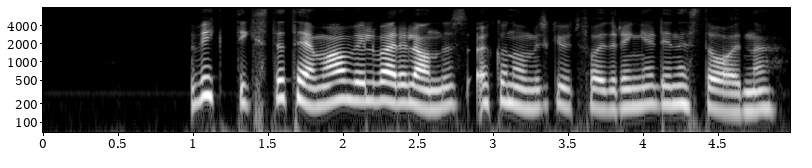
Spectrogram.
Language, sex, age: Norwegian, female, 36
